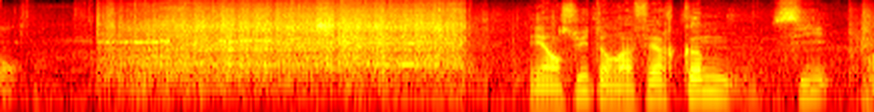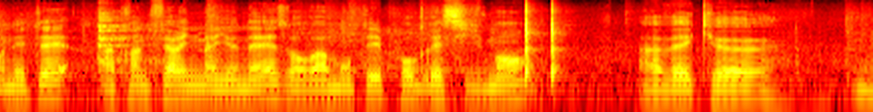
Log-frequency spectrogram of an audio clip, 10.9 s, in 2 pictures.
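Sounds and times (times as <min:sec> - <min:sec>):
blender mixing bread crumb paste: 0:00.6 - 0:03.0
speech: 0:03.3 - 0:10.9.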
